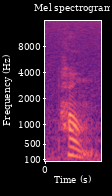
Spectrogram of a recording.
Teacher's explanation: It's almost like we don't hear the EM at the end.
